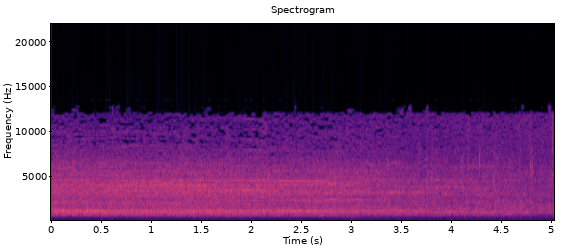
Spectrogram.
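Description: A dense, steady wash of crowd applause for President Bill Clinton, many hands clapping together into a continuous roar that holds level for several seconds and eases only slightly at the end. No one speaks.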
